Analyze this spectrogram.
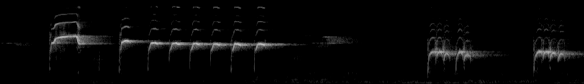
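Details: Greater green leafbird song: a loud, clear whistled note with rich overtones, then a quick run of six similar ringing whistles, a softer note, and two slurred falling whistles after a pause.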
